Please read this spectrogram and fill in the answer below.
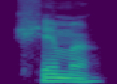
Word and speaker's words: Schema: Pronúncia é esquema? Hum, Esquema? Schema. Schema.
